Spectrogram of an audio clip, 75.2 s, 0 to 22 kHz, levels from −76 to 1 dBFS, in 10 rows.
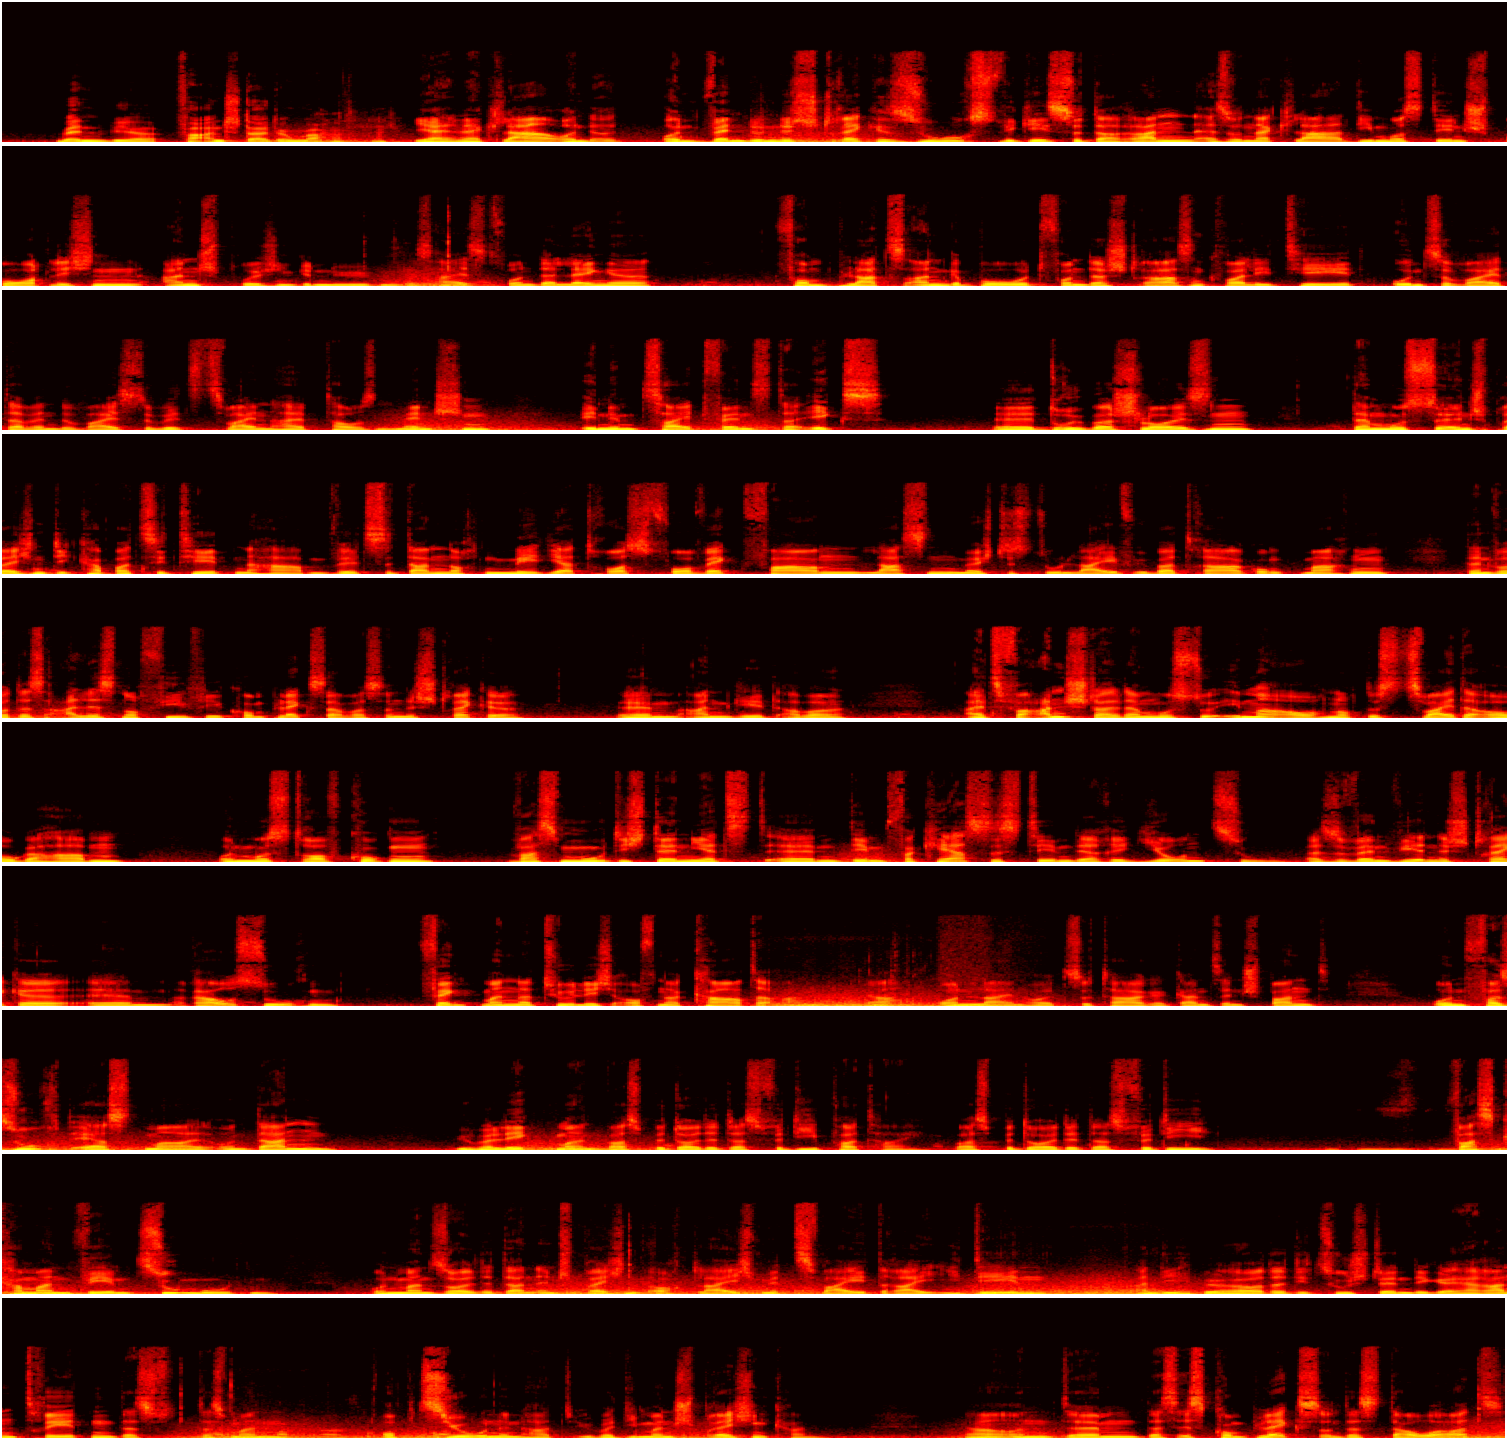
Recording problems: wind noise on the microphone; occasional gusts; 15 dB below the speech

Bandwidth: 14.5 kHz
